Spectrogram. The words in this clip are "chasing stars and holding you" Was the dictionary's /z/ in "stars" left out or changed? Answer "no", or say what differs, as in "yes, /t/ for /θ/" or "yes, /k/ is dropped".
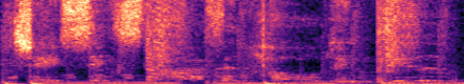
no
